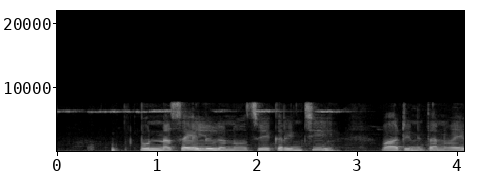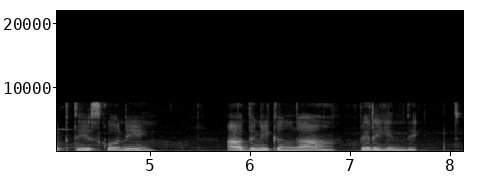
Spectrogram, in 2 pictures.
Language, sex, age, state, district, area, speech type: Telugu, female, 30-45, Andhra Pradesh, Chittoor, rural, spontaneous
